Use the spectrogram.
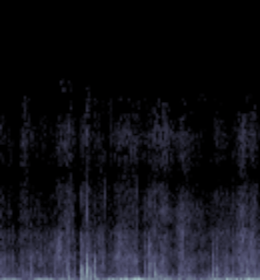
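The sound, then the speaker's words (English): Faint footsteps of a few people running in the background near a large camp, heard as a few soft, low thuds over a steady murmur of low noise. “They got a big camp over there, and there's a few more running in the background.”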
